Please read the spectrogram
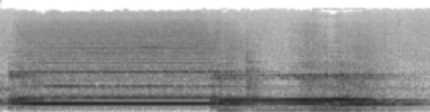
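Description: Organ playing long held chords. About two seconds in the chord changes and a low bass note comes in.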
